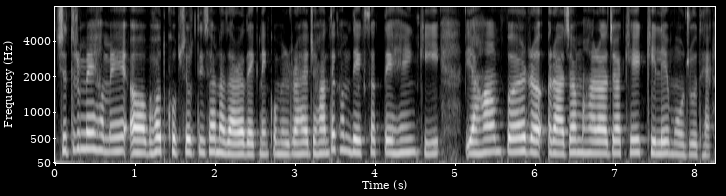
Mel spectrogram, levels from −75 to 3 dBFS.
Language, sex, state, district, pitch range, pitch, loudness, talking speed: Hindi, female, Bihar, Bhagalpur, 220-250 Hz, 235 Hz, -14 LUFS, 195 wpm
